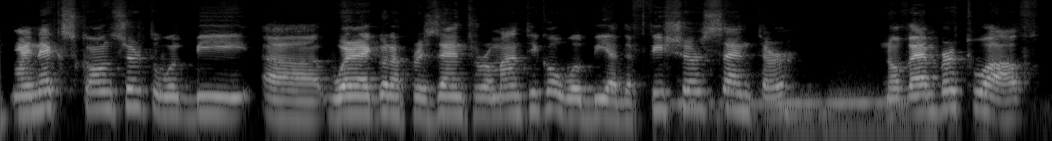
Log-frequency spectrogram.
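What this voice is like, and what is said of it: Noticeable non-native English accent. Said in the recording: “he take a fun of me for my accent. But I believe I have a very cute accent.”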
